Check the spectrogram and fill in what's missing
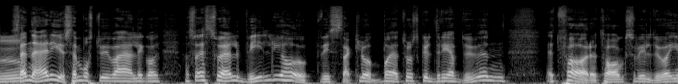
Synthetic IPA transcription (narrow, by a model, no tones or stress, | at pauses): sɛnæɖɛjɵsɛnmɔst̪əvɪjvɑːɾæːɭɪɡɔ | alsɔɛsʊɛlːvɪlːjɵhɑːɵpːvɪsːa̰kʰlɵbːaɾjɑɡt̪ʰɾuːskɵlːəd̪ɾeːvd̪ʉɛn | ɛt̪fœːɾət̪ʰɑːɡsɔvɪld̪ɵhɑːɪ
